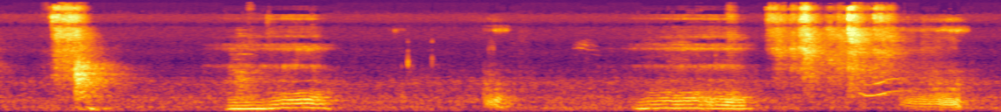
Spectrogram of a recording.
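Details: A sleeping man and a dog snore together in a "snoring contest," with loud rattling snores and low, buzzy inspiratory vibration: snoring.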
